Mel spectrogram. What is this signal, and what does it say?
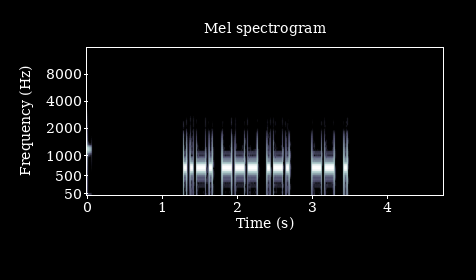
Morse code, heard as a keyed tone, about 28 wpm, 700 Hz. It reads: FOR ME
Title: Sets of 2 Words 28wpm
